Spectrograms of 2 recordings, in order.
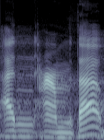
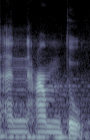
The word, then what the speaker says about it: أنعمت: Nah, kemudian di huruf ta-nya kita tahu di situ ada fathah, harus disempurnakan bacaan fathahnya, dibaca an'amta bukan an'amtu.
